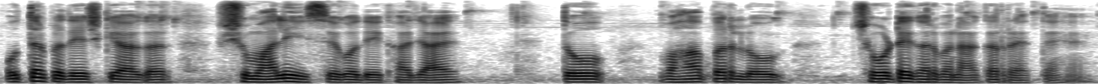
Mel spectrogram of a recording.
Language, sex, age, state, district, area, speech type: Urdu, male, 30-45, Uttar Pradesh, Aligarh, urban, spontaneous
